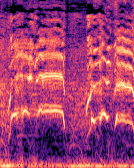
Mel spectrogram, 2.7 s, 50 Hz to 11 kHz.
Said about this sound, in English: The cheers and marching of a Wisconsin Christmas parade, a tradition here for nearly 60 years, turning to screams and chaos.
